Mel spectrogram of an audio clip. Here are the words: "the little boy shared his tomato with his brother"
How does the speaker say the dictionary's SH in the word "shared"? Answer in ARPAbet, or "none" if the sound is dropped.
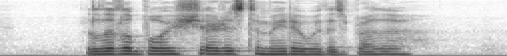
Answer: SH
